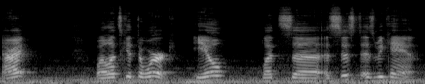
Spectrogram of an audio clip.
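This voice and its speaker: A man's voice: a little high, moderate pace, music in the background. A man playing a tabletop roleplaying game, speaking casually in character as a commanding officer. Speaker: player acting as a starship commander.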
